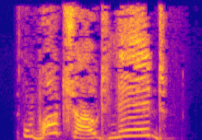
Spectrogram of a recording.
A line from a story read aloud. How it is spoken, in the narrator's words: she cried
